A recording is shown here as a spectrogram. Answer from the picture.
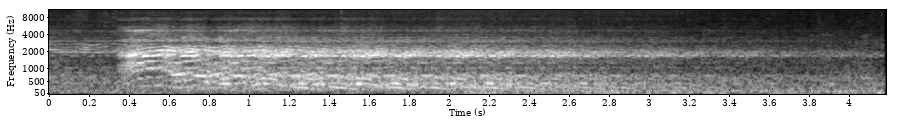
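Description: Electronic sounds played from smartphones running a gesture-controlled performance app: a pitched, warbling sound starts suddenly about half a second in, wavers rapidly several times a second, and fades away over the next three seconds.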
